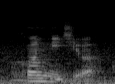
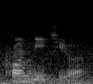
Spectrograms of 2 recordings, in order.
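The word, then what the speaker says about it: こんにちは: almost the same but it's actually Khan konichiwa konnichiwa yeah instead of konichiwa it's konnichiwa it's a pretty subtle difference it's because it's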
